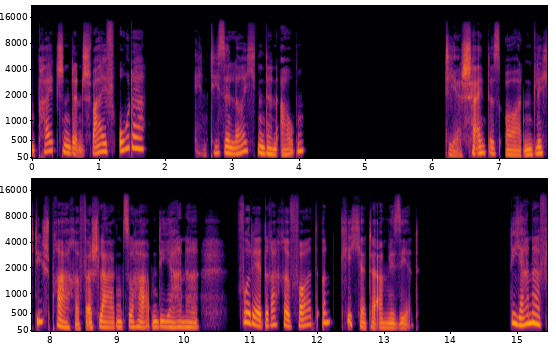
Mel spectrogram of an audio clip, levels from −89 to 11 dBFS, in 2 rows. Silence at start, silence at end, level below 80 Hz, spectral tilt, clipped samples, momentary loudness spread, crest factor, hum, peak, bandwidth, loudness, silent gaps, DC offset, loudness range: 0 s; 0 s; -60 dBFS; -5.5 dB/octave; under 0.1%; 9 LU; 18 dB; none; -2 dBFS; 14.5 kHz; -19 LUFS; 1.26-1.30 s, 1.86-2.43 s, 4.12-6.16 s, 10.68-10.77 s, 13.54-14.89 s; under 0.1%; 4 LU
